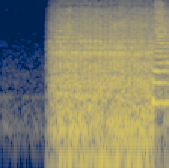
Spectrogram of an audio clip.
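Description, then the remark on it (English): After a moment of silence, a loud, dense wash of traffic noise starts abruptly, with sustained blaring vehicle horns layered over the rumble of a busy bus station in Nairobi, Kenya, continuing steadily to the end. “At a bus station in Nairobi, buses were not only loaded with humans and cargo, but with cash.”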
